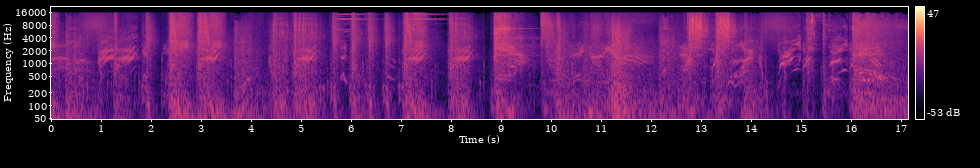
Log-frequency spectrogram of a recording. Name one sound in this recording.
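Heavy punches and kicks land with loud, sharp thuds in quick bursts.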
